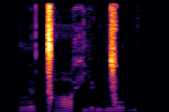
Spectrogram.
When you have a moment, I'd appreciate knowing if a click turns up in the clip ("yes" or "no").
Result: yes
